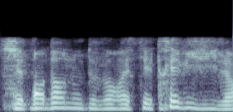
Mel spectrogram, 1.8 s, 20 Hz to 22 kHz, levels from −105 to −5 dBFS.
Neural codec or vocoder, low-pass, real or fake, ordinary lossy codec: vocoder, 22.05 kHz, 80 mel bands, HiFi-GAN; 5.4 kHz; fake; none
